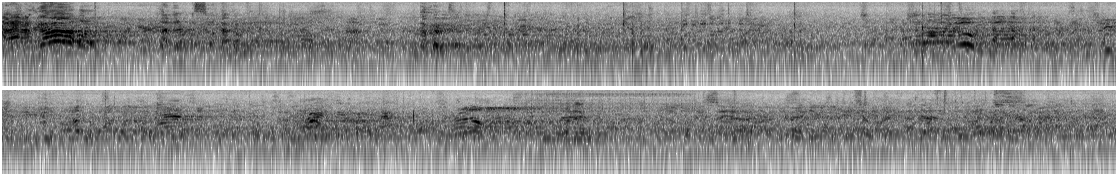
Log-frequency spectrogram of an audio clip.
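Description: Men and women talk and call out across an open field outdoors.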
